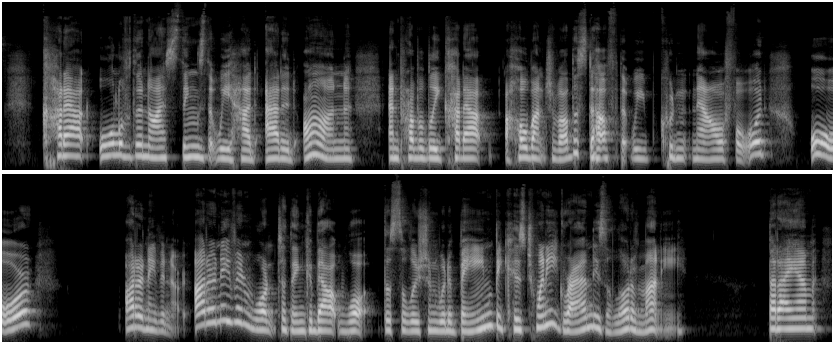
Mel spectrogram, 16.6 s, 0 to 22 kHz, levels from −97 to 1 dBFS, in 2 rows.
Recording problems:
none

